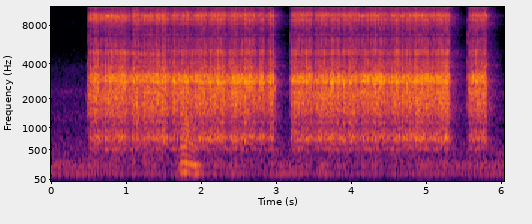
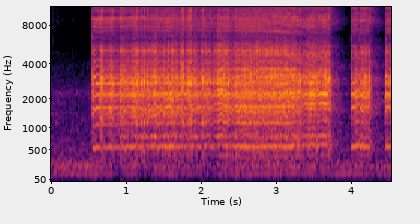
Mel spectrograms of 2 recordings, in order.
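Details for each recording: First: Points-type (platina) PS fish-shocker vibrator inverter: harsh high buzz in on-off bursts of a second or two; points vibrate because the adjustment is too loose, so must be tightened slightly. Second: Fish-stunner (setrum ikan) platina point-vibrator type PS, points set strong and tested on a lamp load: steady harsh high buzz starting abruptly, holding even under load, then short bursts; normal vibrator buzz under load.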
